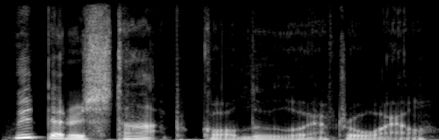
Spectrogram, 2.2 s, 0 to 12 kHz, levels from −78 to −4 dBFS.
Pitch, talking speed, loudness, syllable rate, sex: 145 Hz, 245 wpm, -20 LUFS, 6.8 syllables/s, male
